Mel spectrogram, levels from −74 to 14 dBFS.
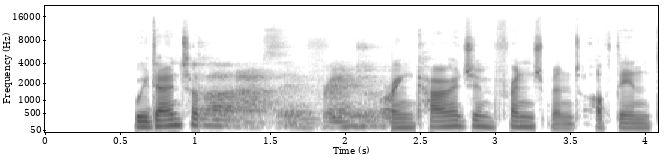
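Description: From 1.02 to 2.31 s the speech turns roomy, hollow and thin. It drops about 10 dB, with faint room noise. A likely switch to a distant microphone.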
